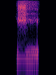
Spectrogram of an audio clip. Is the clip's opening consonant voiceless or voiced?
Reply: voiced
